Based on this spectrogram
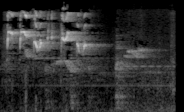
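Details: Brief long-tailed shrike master song for training birds: squeaky, high, warbled notes sliding up and down, followed by a softer, lower, drawn-out rasp.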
